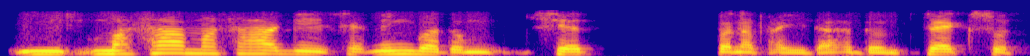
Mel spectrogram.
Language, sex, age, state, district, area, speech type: Manipuri, male, 30-45, Manipur, Thoubal, rural, conversation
